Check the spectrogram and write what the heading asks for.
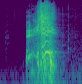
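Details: A single sharp sneeze from a woman during a livestream: a brief intake, then a loud burst of air that quickly fades.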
